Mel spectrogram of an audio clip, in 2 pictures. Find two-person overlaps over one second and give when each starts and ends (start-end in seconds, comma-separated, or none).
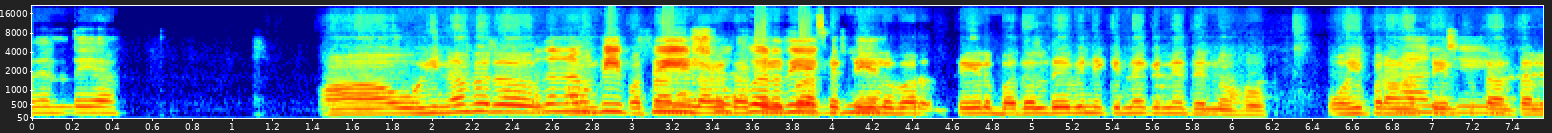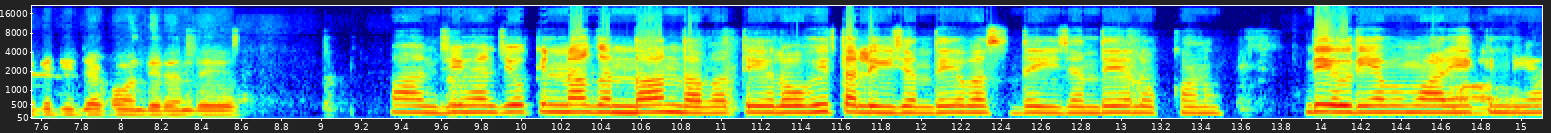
2.5-4.3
